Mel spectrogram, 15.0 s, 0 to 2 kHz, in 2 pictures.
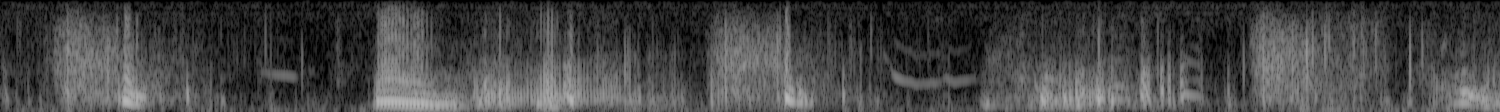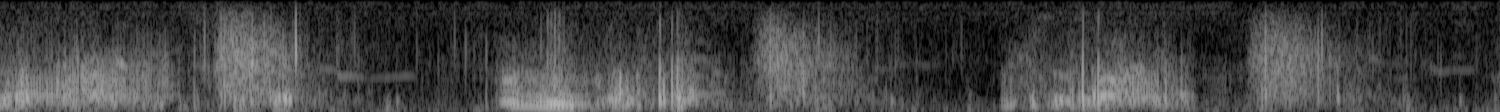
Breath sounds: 0.15-0.99 s: inhalation
0.15-0.99 s: rhonchi
1.27-1.56 s: wheeze
1.76-2.96 s: rhonchi
1.76-3.44 s: exhalation
3.51-4.46 s: inhalation
3.79-4.12 s: rhonchi
4.38-4.90 s: wheeze
6.13-7.08 s: inhalation
7.10-8.54 s: exhalation
7.19-8.54 s: rhonchi
8.58-9.43 s: inhalation
8.67-9.09 s: rhonchi
9.18-9.68 s: wheeze
9.92-11.16 s: exhalation
9.96-11.12 s: rhonchi
11.25-12.18 s: inhalation
12.50-13.58 s: exhalation
12.50-13.58 s: rhonchi
13.79-14.72 s: inhalation

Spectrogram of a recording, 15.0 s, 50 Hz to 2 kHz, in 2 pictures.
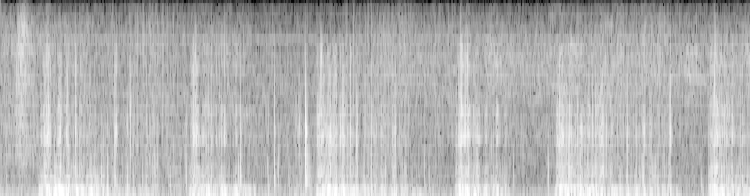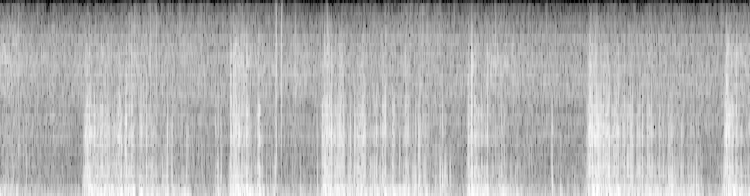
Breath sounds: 0.21-1.58 s: inhalation
0.21-1.58 s: crackles
1.76-2.58 s: exhalation
1.76-2.58 s: crackles
3.00-4.37 s: inhalation
3.00-4.37 s: crackles
4.50-5.31 s: exhalation
4.50-5.31 s: crackles
5.45-6.78 s: inhalation
5.45-6.78 s: crackles
7.02-7.84 s: exhalation
7.02-7.84 s: crackles
8.18-9.51 s: inhalation
8.18-9.51 s: crackles
9.62-10.32 s: exhalation
9.62-10.32 s: crackles
10.72-12.05 s: inhalation
10.72-12.05 s: crackles
12.18-12.96 s: exhalation
12.18-12.96 s: crackles
13.34-14.67 s: inhalation
13.34-14.67 s: crackles

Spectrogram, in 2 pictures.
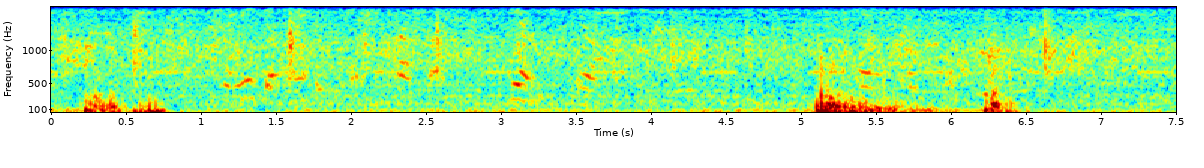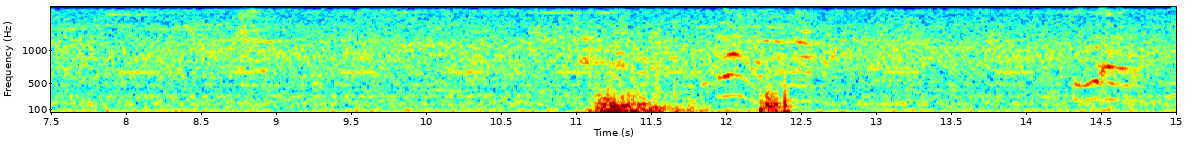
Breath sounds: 0.13-0.83 s: exhalation
0.13-0.83 s: crackles
5.03-6.13 s: inhalation
5.03-6.13 s: crackles
6.17-6.57 s: exhalation
6.17-6.57 s: crackles
11.08-12.18 s: inhalation
11.08-12.18 s: crackles
12.22-12.62 s: exhalation
12.22-12.62 s: crackles

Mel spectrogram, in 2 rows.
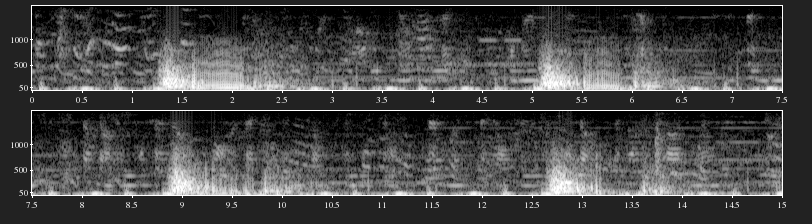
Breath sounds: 1.21-1.67 s: inhalation
1.65-3.03 s: exhalation
4.95-5.46 s: inhalation
5.47-6.84 s: exhalation
8.74-9.79 s: inhalation
9.79-11.37 s: exhalation
12.61-13.53 s: inhalation
13.53-14.83 s: exhalation

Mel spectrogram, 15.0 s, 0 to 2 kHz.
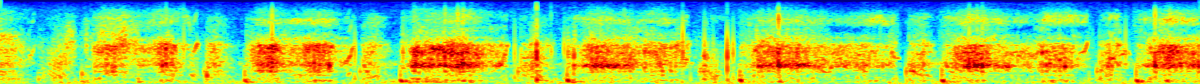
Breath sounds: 0.42-0.89 s: inhalation
1.02-2.47 s: exhalation
2.47-2.94 s: inhalation
2.96-4.40 s: exhalation
4.50-4.97 s: inhalation
4.95-6.40 s: exhalation
6.45-6.93 s: inhalation
7.02-8.63 s: exhalation
8.73-9.20 s: inhalation
9.30-11.27 s: exhalation
11.31-11.78 s: inhalation
11.74-13.72 s: exhalation
13.78-14.25 s: inhalation
14.27-15.00 s: exhalation

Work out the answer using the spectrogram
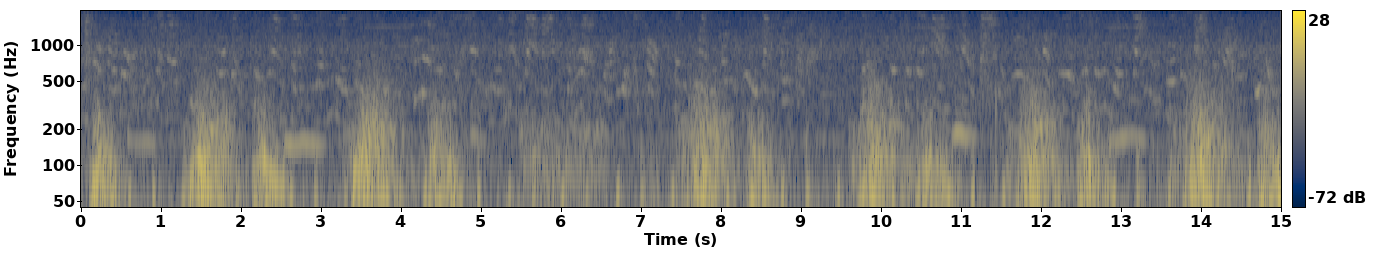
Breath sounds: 1.41-1.91 s: inhalation
2.17-2.54 s: exhalation
3.45-4.02 s: inhalation
4.29-4.62 s: exhalation
7.60-8.25 s: inhalation
8.33-8.74 s: exhalation
9.77-10.40 s: inhalation
10.57-11.05 s: exhalation
11.71-12.42 s: inhalation
12.56-13.11 s: exhalation
13.84-14.51 s: inhalation
14.64-15.00 s: exhalation

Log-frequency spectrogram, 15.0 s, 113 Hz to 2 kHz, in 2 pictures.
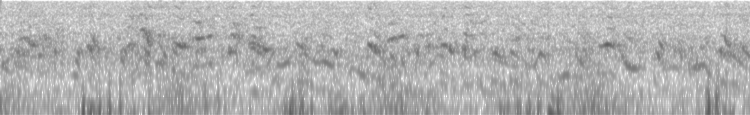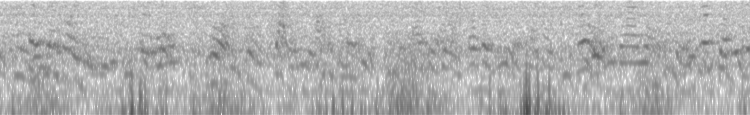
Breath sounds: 0.70-1.27 s: exhalation
0.70-1.27 s: crackles
1.39-2.64 s: inhalation
2.75-3.19 s: exhalation
2.75-3.19 s: crackles
3.27-4.52 s: inhalation
4.94-5.62 s: exhalation
4.94-5.62 s: crackles
5.72-6.86 s: inhalation
6.99-7.43 s: exhalation
6.99-7.43 s: crackles
7.49-8.62 s: inhalation
8.72-9.16 s: exhalation
8.72-9.16 s: crackles
9.37-10.51 s: inhalation
10.66-11.34 s: exhalation
10.66-11.34 s: crackles
11.42-12.60 s: inhalation
12.67-13.36 s: exhalation
12.67-13.36 s: crackles
13.57-14.50 s: inhalation

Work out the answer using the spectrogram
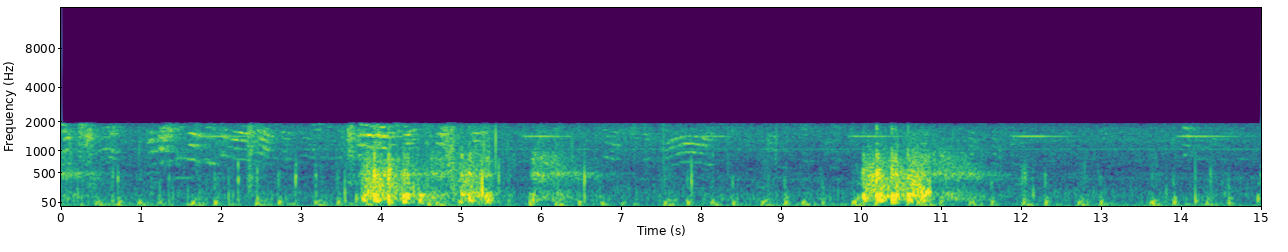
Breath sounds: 3.66-4.73 s: inhalation
3.66-4.73 s: crackles
4.82-5.67 s: exhalation
4.82-5.67 s: crackles
9.98-10.91 s: inhalation
9.98-10.91 s: crackles
11.02-12.01 s: exhalation

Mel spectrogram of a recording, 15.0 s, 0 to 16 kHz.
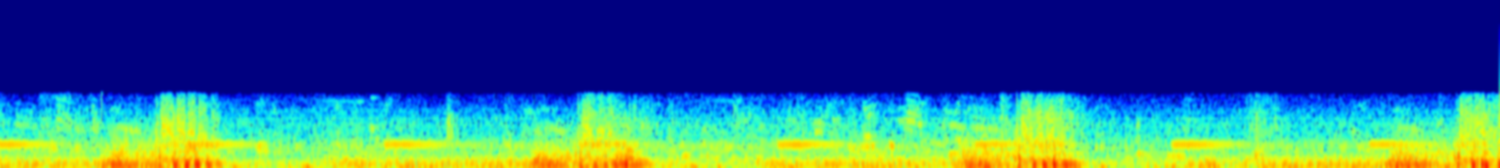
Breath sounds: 0.95-1.52 s: inhalation
1.52-3.16 s: exhalation
5.34-6.26 s: inhalation
9.30-10.22 s: inhalation
10.22-11.83 s: exhalation
13.91-14.60 s: inhalation

